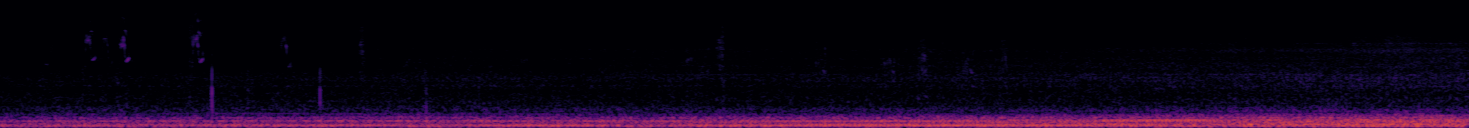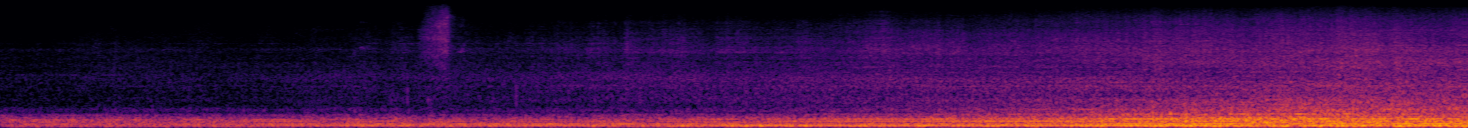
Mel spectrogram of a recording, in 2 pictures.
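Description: Two TasRail TR class diesel-electric locomotives hauling a freight train, their engines rumbling steadily and growing louder as the train approaches, with wheel and rail noise building in the last few seconds.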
